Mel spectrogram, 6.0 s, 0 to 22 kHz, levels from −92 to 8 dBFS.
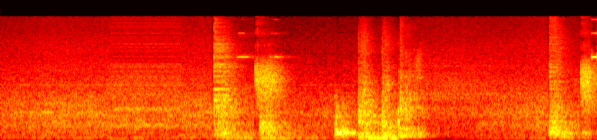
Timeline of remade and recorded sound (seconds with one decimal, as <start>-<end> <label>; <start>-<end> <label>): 0.0-1.1 recorded; 1.1-1.8 remade; 1.8-6.0 recorded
